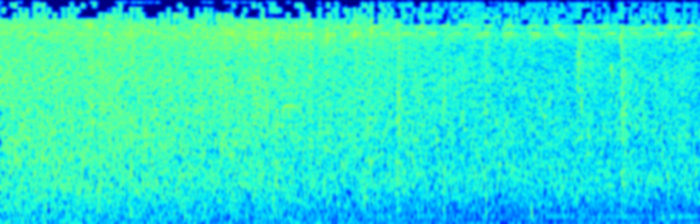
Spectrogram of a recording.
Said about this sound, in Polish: to jest ten wodospad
